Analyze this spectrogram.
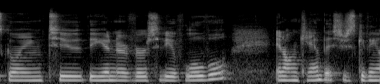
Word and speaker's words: Louisville: friends that are from Louisville. You got to say it like you got molasses in your mouth, you know. Like missing missing letters.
